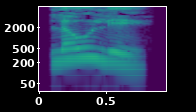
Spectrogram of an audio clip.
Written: ಲುಲಾಯ

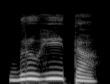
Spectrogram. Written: ಖುರಾಹತಿ

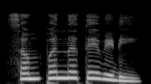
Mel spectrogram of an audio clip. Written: ಸಂಪನ್ನತೆವಿಡಿ

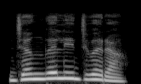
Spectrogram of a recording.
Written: ಜಂಗಲಿಜ್ವರ

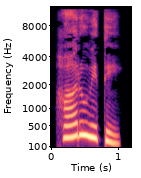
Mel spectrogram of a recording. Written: ಹಾರುವಿತ್ತಿ

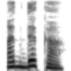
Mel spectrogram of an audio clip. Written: ಅದ್ದುಗೆ

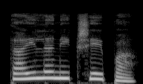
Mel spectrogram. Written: ತೈಲನಿಕ್ಷೇಪ

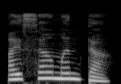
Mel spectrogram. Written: ಅಯ್ಸಾಮಂತ

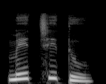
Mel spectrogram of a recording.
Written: ಮೆಚ್ಚಿದು

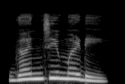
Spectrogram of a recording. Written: ಗಂಜಿಮಠ

